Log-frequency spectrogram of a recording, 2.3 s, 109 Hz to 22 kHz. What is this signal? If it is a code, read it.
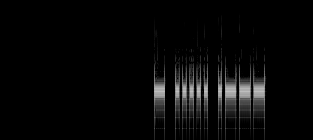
Morse code, heard as a keyed tone, about 46 wpm, 700 Hz. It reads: T5J
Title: Three Challenging Letter-Number Combinations 45wpm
